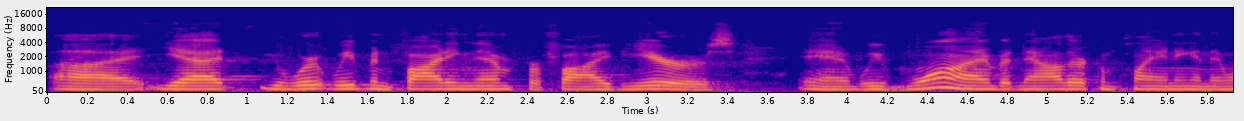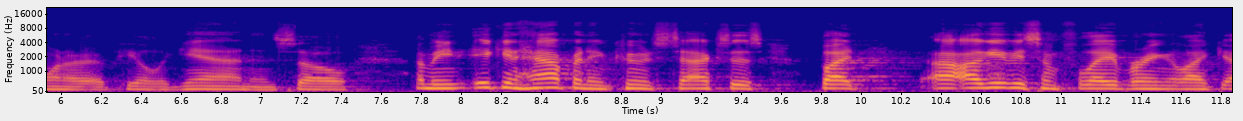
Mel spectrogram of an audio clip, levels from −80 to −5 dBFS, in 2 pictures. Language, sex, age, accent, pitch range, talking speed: English, male, 40-59, American, 145-180 Hz, 195 wpm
